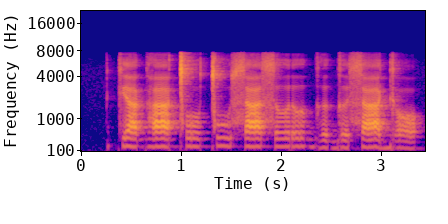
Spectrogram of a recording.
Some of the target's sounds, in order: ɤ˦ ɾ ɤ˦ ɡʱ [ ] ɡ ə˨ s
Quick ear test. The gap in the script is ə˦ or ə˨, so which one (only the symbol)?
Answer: ə˨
